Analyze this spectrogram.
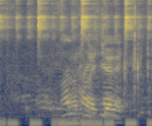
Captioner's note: marines, in chorus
